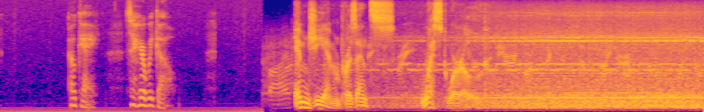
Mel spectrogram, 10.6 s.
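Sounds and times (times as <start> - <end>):
speech: 1.0 - 2.6, 4.4 - 7.8
aircraft jet roar coming in to land: 5.0 - 10.5
thin whining aircraft engine tones: 5.6 - 10.5.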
